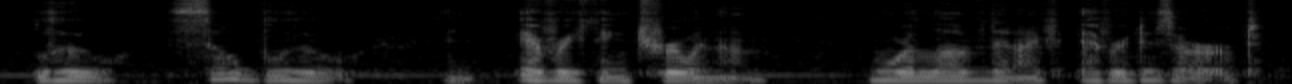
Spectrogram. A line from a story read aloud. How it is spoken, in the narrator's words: Hutch whispered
